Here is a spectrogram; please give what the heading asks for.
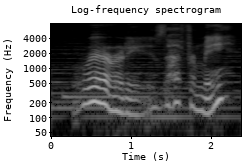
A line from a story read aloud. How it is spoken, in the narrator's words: Spike mumbled in his sleep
